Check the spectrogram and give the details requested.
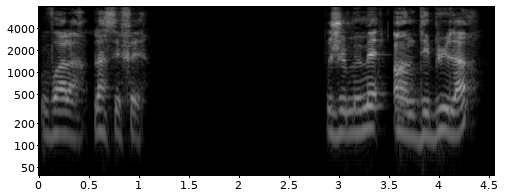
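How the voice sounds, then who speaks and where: A man's voice: fairly high pitch, steady tone, takes it slowly. A man teaching audio mixing in a step-by-step tutorial, often checking in with his viewers. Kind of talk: screen-recorded software tutorial.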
